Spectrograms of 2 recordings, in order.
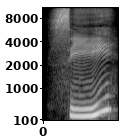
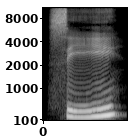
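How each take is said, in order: First: The pitch rises from a high starting point. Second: The pitch rises from a low starting point. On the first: "in second tone" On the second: "then in fifth tone"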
